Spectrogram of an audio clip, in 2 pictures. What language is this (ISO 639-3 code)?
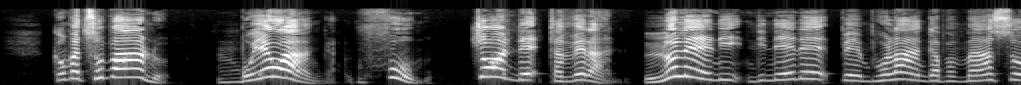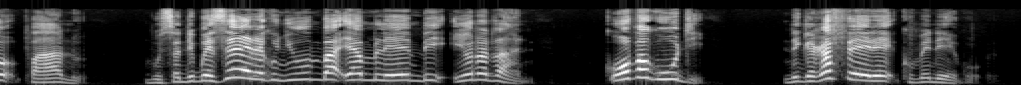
nya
